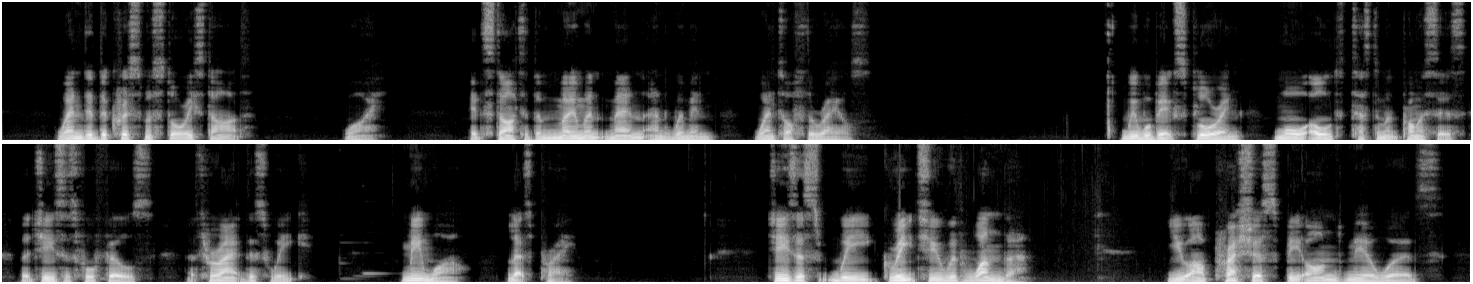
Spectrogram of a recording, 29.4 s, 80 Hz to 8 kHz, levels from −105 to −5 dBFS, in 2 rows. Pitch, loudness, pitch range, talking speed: 85 Hz, -21 LUFS, 80-95 Hz, 95 wpm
